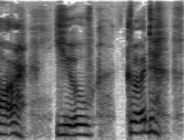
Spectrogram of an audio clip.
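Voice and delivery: hissed through clenched teeth, jaw clenched. Narrator reading a man's question to her, hissed through clenched teeth. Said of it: "he hisses through clenched teeth".

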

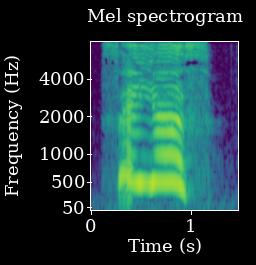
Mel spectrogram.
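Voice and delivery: shrill, very high, very loud shriek, "yes" stretched. Narrator reads the ghost urging the narrator to say yes; shrieking. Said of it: "shrieked the prêt".

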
